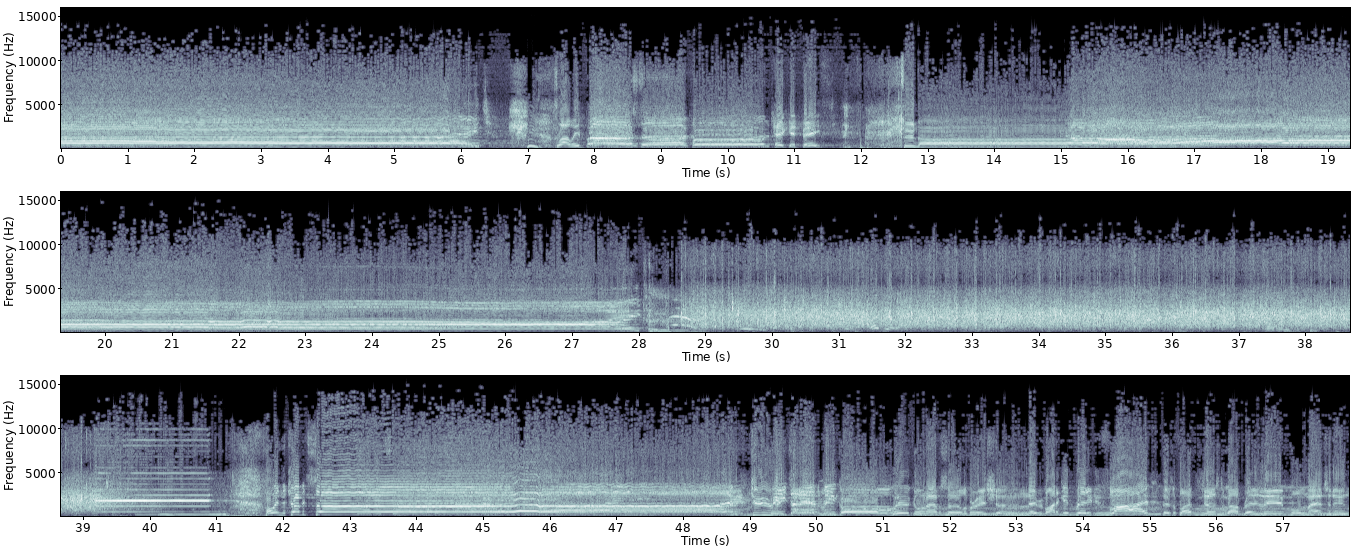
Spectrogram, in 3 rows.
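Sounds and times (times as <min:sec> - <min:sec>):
quartet singing in harmony: 0:00.0 - 0:06.6, 0:07.4 - 0:10.8, 0:12.7 - 0:28.2, 0:42.6 - 0:58.0
audience applause: 0:28.4 - 0:39.9.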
